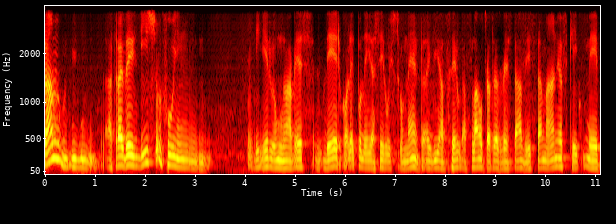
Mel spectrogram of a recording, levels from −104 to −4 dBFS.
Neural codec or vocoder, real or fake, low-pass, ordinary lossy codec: codec, 16 kHz, 2 kbps, X-Codec, HuBERT features, trained on balanced general audio; fake; 3.6 kHz; none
